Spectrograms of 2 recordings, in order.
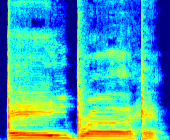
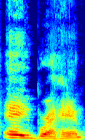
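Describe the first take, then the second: First: Abraham split syllable by syllable, very slow; broken down slowly. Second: Said in the usual way. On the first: Shown as a demonstration. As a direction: sound out Abraham for kids. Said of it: "let's break it down like this". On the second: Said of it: "Can you say that with me?".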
